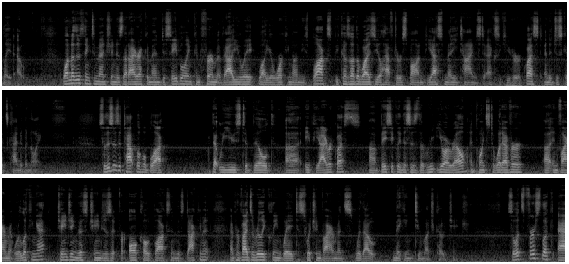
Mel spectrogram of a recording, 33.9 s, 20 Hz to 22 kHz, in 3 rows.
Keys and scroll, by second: 1.9-2.5 typing, 12.7-13.8 typing, 32.0-33.4 typing.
